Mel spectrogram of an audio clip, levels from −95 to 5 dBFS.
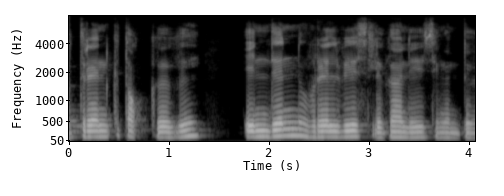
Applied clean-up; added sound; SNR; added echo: none; none; none; none.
